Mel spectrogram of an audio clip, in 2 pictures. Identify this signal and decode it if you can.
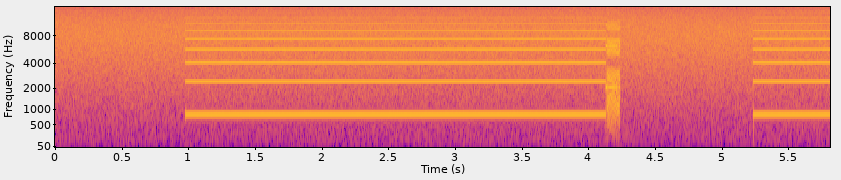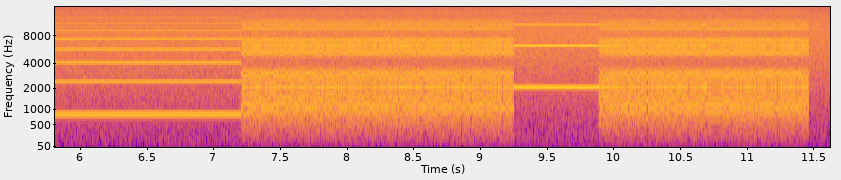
ZX Spectrum tape loading, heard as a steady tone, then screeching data.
